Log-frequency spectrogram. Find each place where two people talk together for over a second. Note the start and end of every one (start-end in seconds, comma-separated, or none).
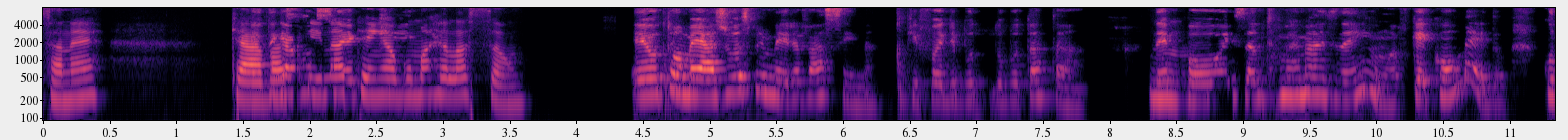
1.5-2.9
